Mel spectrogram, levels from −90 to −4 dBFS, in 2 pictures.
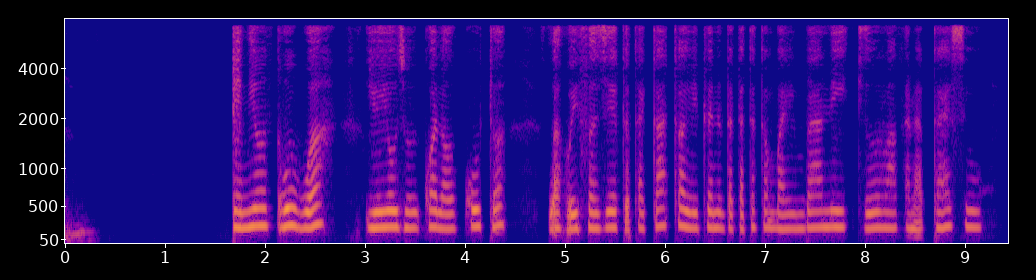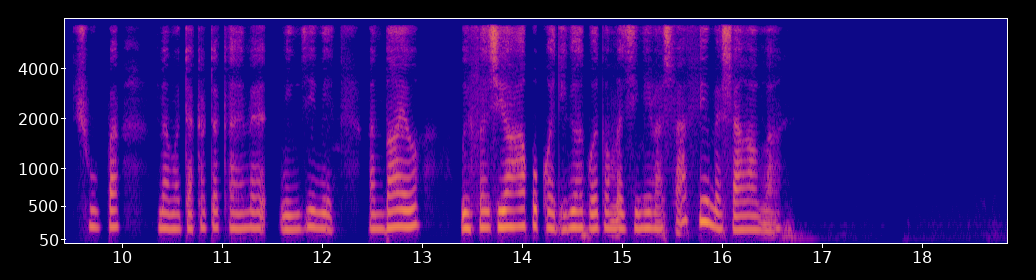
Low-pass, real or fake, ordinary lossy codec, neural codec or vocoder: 7.2 kHz; fake; MP3, 64 kbps; codec, 16 kHz, 0.5 kbps, FunCodec, trained on Chinese and English, 25 frames a second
